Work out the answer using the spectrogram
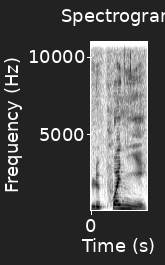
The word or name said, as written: wrist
